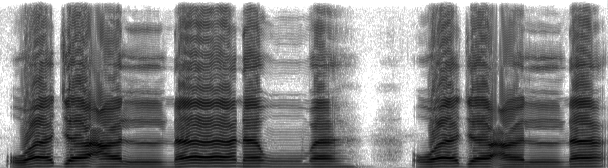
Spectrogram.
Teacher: Dari tengah tenggorokan kita lafalkan ain.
